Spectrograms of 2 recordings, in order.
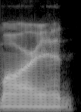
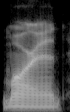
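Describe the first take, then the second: Both takes have the same delivery.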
